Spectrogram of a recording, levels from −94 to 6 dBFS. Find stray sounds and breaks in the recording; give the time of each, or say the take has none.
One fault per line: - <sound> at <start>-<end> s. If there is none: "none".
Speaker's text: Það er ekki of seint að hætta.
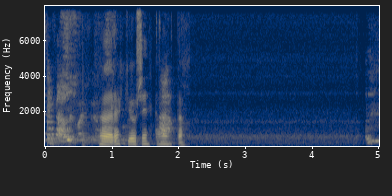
none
